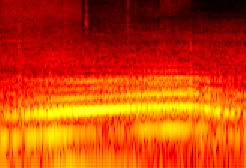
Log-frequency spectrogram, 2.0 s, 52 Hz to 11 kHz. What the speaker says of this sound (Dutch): Volgens mij ligt daar een V8 in, in zo'n uh, Maserati.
